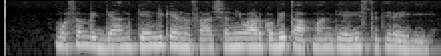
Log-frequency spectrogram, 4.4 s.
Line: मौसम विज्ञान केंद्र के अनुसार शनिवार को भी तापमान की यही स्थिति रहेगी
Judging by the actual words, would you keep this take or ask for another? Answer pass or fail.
pass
